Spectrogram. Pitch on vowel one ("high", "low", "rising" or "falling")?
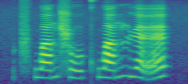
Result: rising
